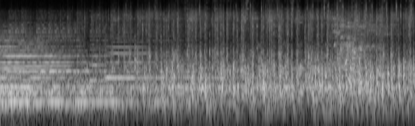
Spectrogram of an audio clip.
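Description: Cavalry patrol horses clip-clop in a dense, steady clatter of hooves, with music heard at the start.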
